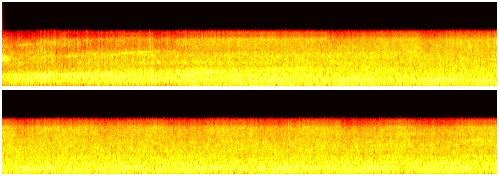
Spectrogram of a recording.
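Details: Dryer noise heard with back access panel removed: loud steady whirring roar and low hum as the drum spins, coming from the belt tensioner/idler pulley area; cause suspected, not confirmed.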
